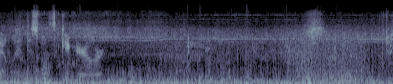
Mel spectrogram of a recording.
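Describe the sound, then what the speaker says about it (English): Cold wind buffeting a microphone outdoors at a model airfield, a steady low rumbling roar with gusty swells throughout, and a faint model plane motor whine briefly rising over it. "That wind just wants to kick her over."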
